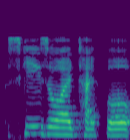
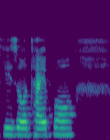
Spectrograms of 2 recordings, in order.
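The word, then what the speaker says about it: schizotypal: most people dressed um that's skeo typle or SK skyo typo like however you want to learn and memorize the word I think the correct way to say the word is skizo typo um so um when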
